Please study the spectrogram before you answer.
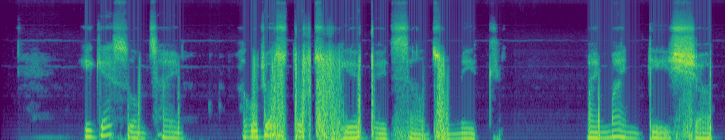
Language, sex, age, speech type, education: Nigerian Pidgin, female, 30-45, spontaneous, tertiary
